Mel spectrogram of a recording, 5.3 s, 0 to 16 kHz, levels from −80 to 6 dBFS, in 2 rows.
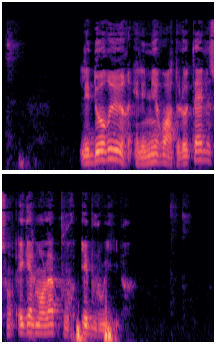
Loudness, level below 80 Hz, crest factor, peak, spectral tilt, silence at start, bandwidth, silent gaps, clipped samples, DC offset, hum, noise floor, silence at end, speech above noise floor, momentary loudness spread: -19 LUFS; -32 dBFS; 18 dB; -2 dBFS; -5 dB/octave; 0.05 s; 11.5 kHz; none; under 0.1%; under 0.1%; none; -66 dBFS; 1.05 s; 47 dB; 6 LU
